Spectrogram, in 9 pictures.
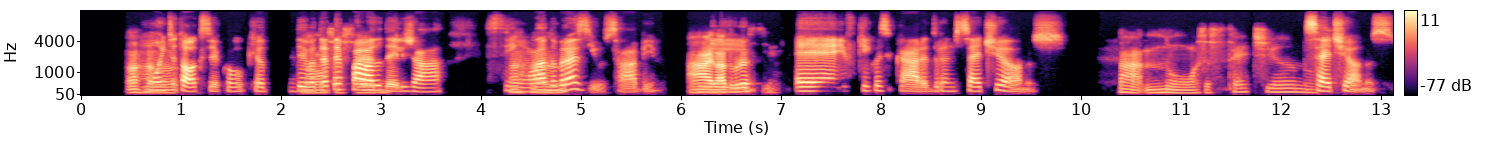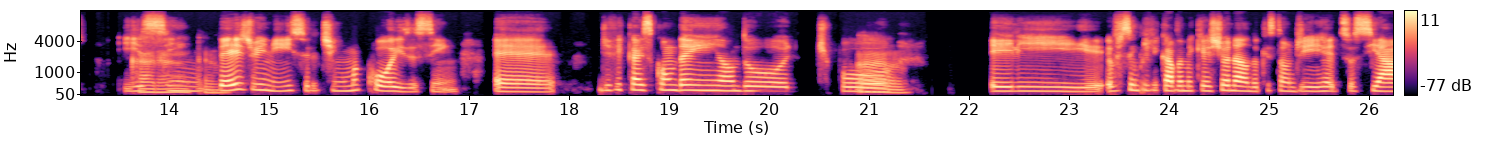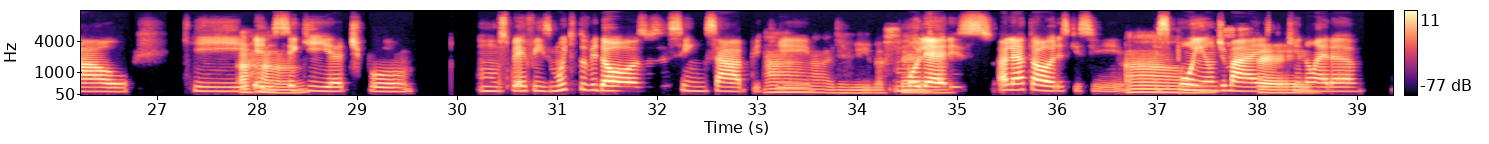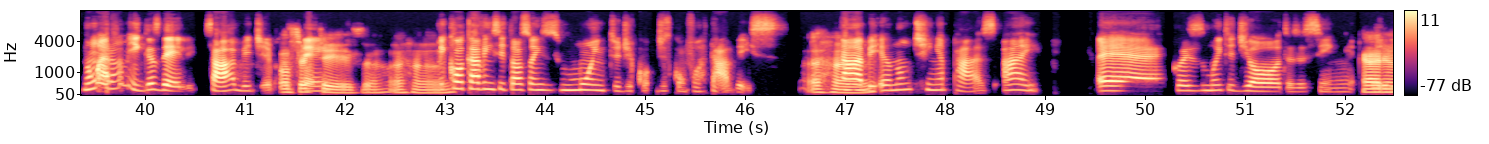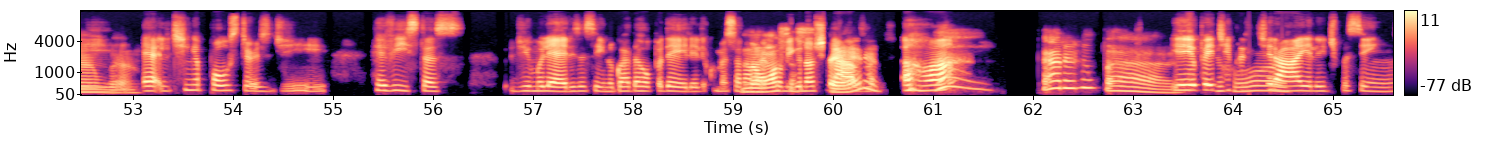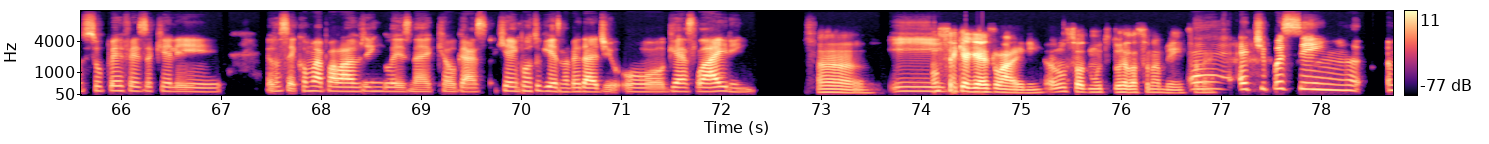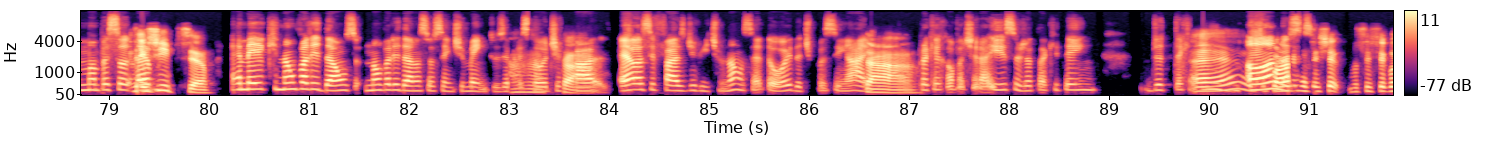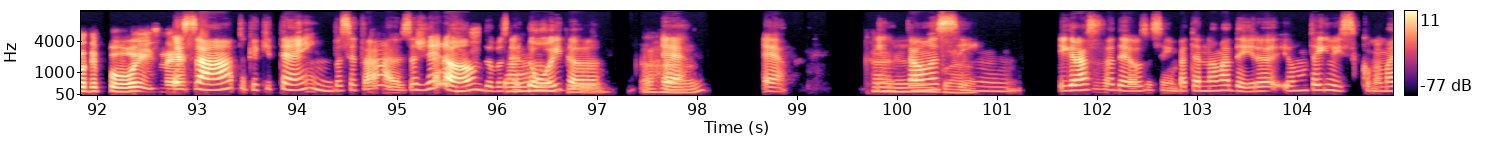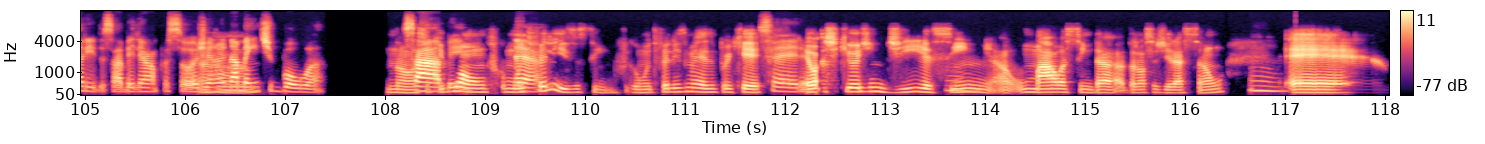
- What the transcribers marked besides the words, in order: tapping; other background noise; gasp; in English: "gaslighting"; in English: "gaslighting"
- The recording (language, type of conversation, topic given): Portuguese, unstructured, Qual foi a maior surpresa que o amor lhe trouxe?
